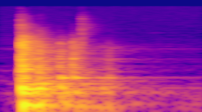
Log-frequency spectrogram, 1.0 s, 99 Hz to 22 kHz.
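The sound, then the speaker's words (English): Dice are thrown onto a hard surface: a sharp clatter followed by a few quick, lighter rattling bounces that fade out within about half a second. No voices. “Once again, we all find out in a 3, in a 2, in a 1.”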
